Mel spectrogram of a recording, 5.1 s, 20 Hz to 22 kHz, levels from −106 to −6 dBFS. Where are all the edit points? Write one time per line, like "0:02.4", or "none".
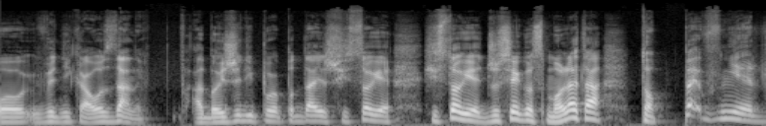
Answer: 0:01.2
